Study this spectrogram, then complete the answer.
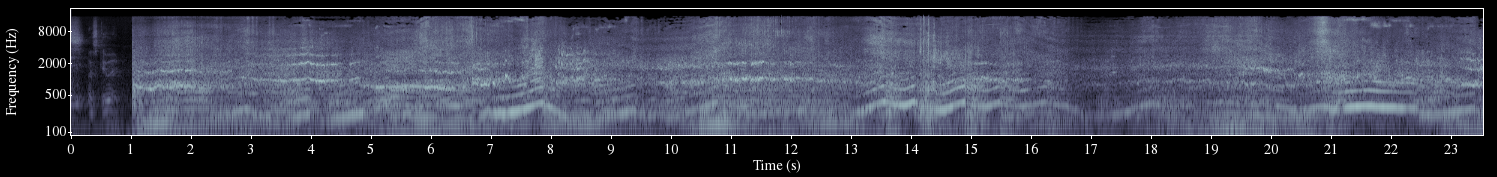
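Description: Car engines rev hard, rising and falling.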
